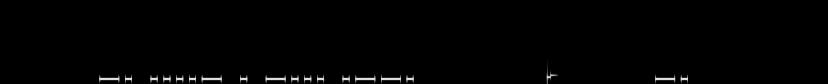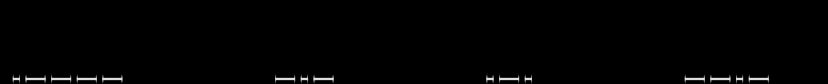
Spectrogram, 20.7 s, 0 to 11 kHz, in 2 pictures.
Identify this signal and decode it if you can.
Morse code, heard as a keyed tone, about 15 wpm, spaced as for 6 wpm, 700 Hz. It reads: N4EBP N1KRQ
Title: USA Call Signs - 5 Characters - 8x Character Spacing - 15wpm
